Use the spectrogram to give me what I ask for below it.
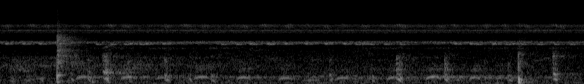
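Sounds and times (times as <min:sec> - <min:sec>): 
Common chimpanzee screaming harsh high calls: 0:00.1 - 0:05.7.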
